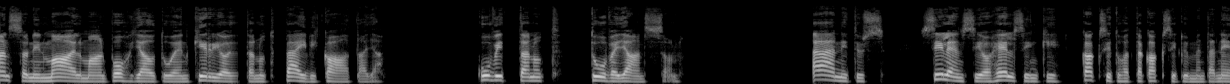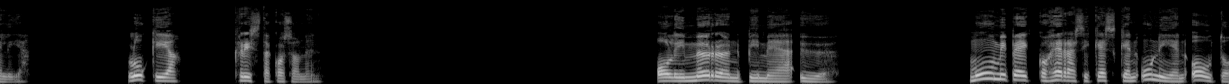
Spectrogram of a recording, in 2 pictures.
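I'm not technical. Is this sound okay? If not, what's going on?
No. There is one short glitch at about 2.31 to 2.39 seconds. It is a burst of packet loss. The audio travels in small chunks, and a few chunks in a row never arrived in time. The player covered the hole by stretching out the last bit of sound and letting it fade. That lasts roughly 60 milliseconds. Then the audio jumps ahead, and the part in between is simply missing.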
